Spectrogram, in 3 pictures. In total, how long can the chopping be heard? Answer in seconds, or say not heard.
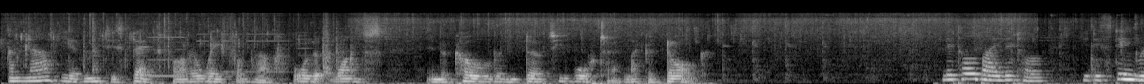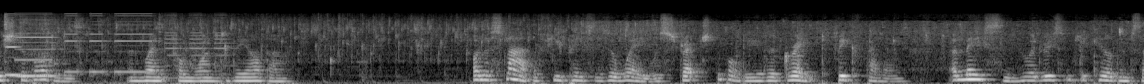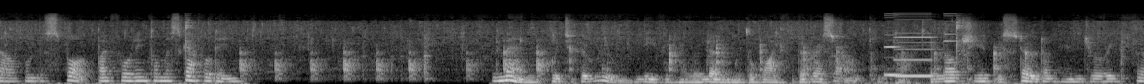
8 s.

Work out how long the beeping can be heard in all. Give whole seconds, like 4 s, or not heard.
5 s.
